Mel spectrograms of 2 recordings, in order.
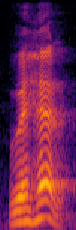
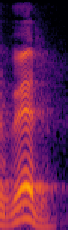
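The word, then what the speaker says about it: where: वेहर, वेहर, वेर, ऐसे वेहर भी बोलते हैं, वेहर बोलते हैं, ठीक है। वेहर, वेर। आप काफ़ी लोग ऐसे बोलते हैं वेर, तो वेर भी बोल सकते हैं। वेहर, असली उच्चारण इसका आता है वेहर, ठीक है।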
